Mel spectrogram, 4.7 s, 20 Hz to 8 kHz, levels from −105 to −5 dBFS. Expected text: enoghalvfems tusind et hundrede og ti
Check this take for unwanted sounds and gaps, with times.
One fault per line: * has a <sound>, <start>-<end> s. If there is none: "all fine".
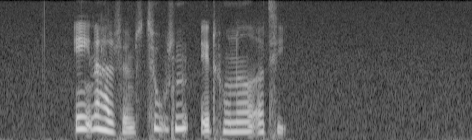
all fine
